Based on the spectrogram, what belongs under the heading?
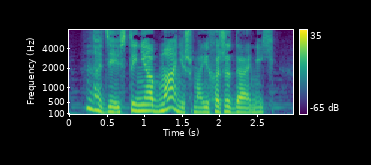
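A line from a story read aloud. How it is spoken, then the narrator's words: Grumbling. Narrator (Russian): проворчала королева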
